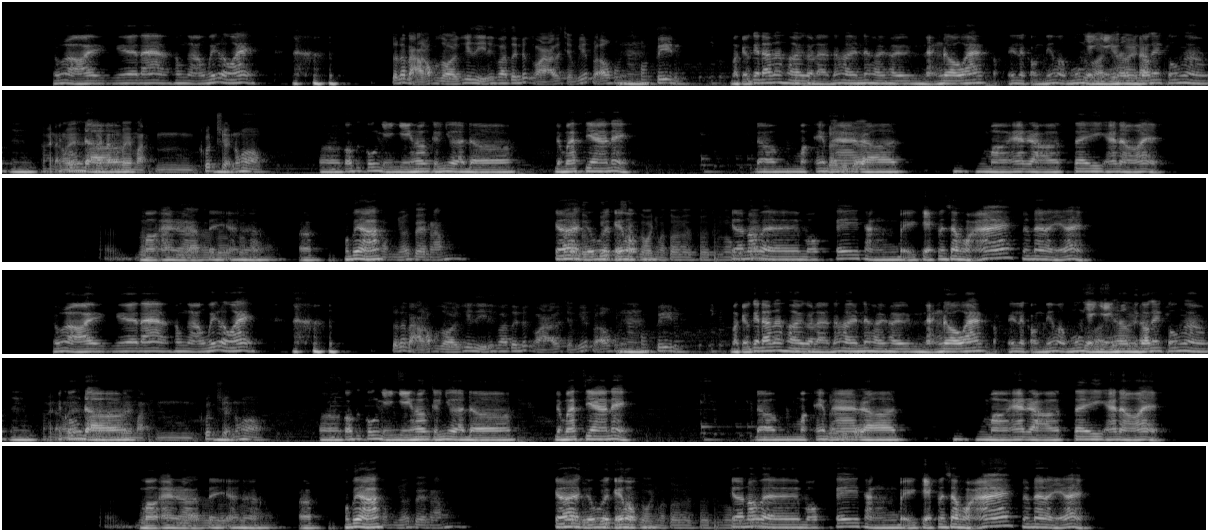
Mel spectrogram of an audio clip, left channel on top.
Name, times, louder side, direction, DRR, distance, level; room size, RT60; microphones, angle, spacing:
voice 1, 0.5-2.5 2.9-3.4 6.2-6.5 7.3-12.4 12.7-13.4 14.2-14.3 15.2-17.2 17.6-18.3 19.6-21.1 21.6-23.6 25.5-26.8 27.1-27.3 27.5-27.9 29.7-30.7 31.4-35.0, right 3 dB, 20° right, 0.3 m, -28 dB
voice 2, 3.9-6.8 7.4-7.5 10.8-11.5 12.4-14.7 20.2-20.8 25.1-26.9 27.9-28.7 29.7-31.9, left 2 dB, 50° left, 0.9 m, -36 dB
sound 1, 6.1-21.8, right 2 dB, 50° right, 0.7 m, -53 dB
7.3 x 6.0 x 4.9 m
head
